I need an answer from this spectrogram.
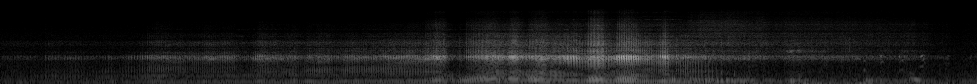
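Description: Enduro dirt bike engine revving in rising and falling surges. It builds from about a second in to its loudest in the middle, then drops back toward idle near the end.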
